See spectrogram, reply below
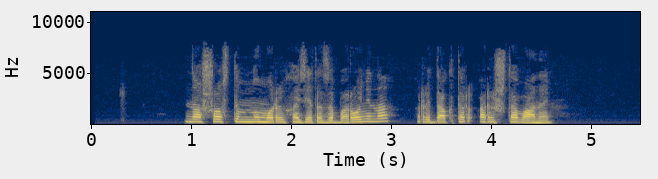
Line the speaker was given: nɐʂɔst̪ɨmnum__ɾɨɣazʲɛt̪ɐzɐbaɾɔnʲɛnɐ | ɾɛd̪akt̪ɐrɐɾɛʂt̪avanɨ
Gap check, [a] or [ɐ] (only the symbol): ɐ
